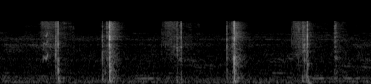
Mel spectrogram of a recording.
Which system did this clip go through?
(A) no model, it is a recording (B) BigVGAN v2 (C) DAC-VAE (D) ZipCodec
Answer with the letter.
A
